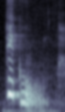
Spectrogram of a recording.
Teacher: P, strong and falling, plus gu, light and short. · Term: falling tone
